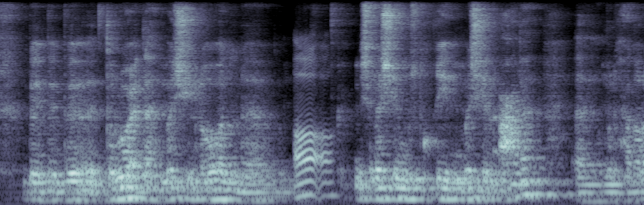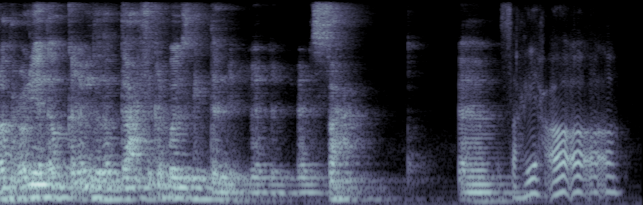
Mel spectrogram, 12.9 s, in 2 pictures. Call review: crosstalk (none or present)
none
